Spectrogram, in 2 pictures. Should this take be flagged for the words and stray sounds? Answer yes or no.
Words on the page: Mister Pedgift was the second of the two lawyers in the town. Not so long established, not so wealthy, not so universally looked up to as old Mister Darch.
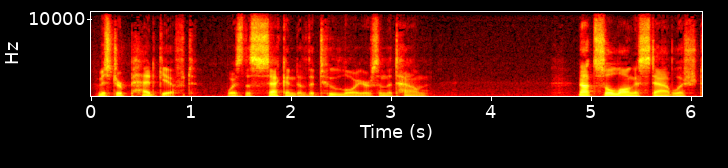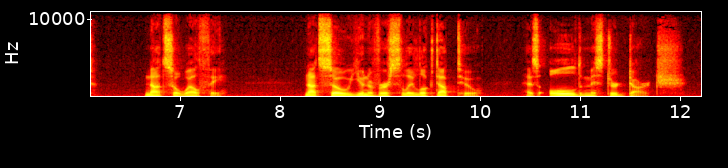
no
